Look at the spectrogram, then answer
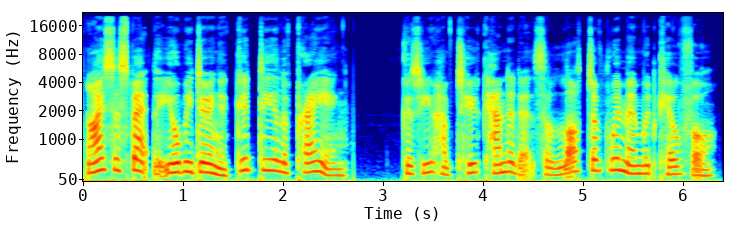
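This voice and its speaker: A woman's voice: medium pitch, lively intonation, normal speed, no echo, clean studio sound, natural voice. Woman voicing a playful, knowing female confidante. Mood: teasing. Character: frank, teasing woman confidante giving romantic advice. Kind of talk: audiobook character dialogue.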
